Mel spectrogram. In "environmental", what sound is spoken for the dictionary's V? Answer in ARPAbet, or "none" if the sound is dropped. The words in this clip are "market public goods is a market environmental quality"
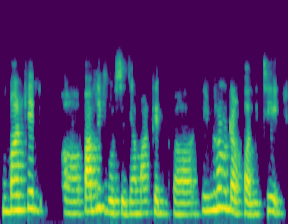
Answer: B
